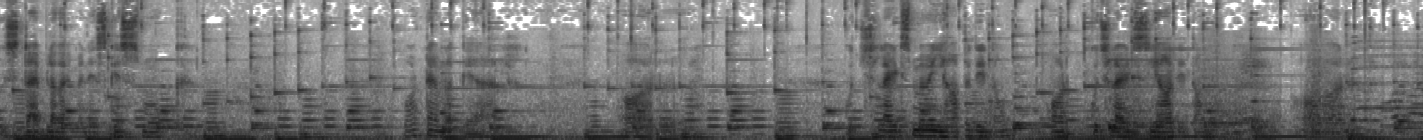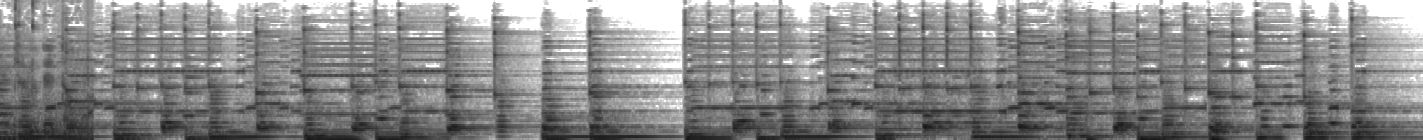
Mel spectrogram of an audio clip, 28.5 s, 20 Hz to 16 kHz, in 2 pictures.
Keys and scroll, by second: 2.3 space, 7.2 space, 9.5 space, 22.9 ctrl+z.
